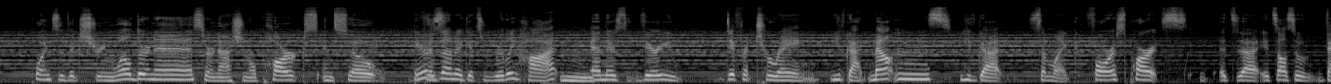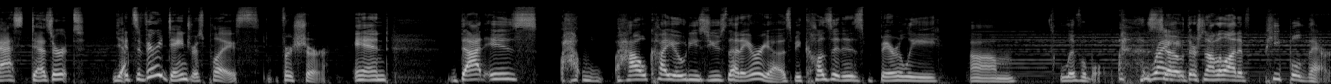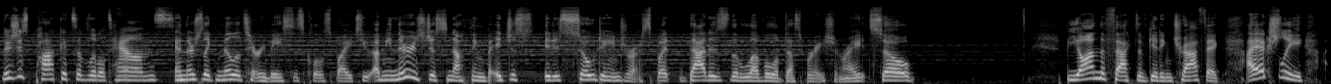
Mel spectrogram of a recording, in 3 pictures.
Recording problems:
background music; noticeable; throughout; 15 dB below the speech

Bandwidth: 15 kHz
